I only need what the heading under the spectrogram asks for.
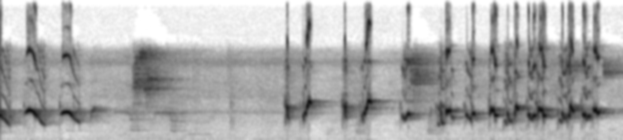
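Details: Caged greater green leafbird song used as a lure: two looping whistles, a soft buzz and pause, then an accelerating jumble of sharp chirps and twittering notes.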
